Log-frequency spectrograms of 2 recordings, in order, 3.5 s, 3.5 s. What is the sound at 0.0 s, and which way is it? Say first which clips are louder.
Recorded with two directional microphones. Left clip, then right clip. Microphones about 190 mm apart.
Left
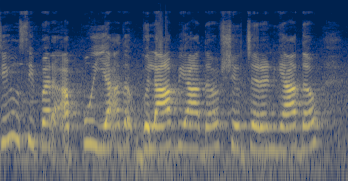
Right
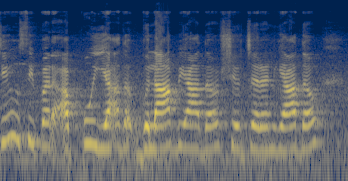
A woman's voice: right 2 dB; 5° right (ahead or behind).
